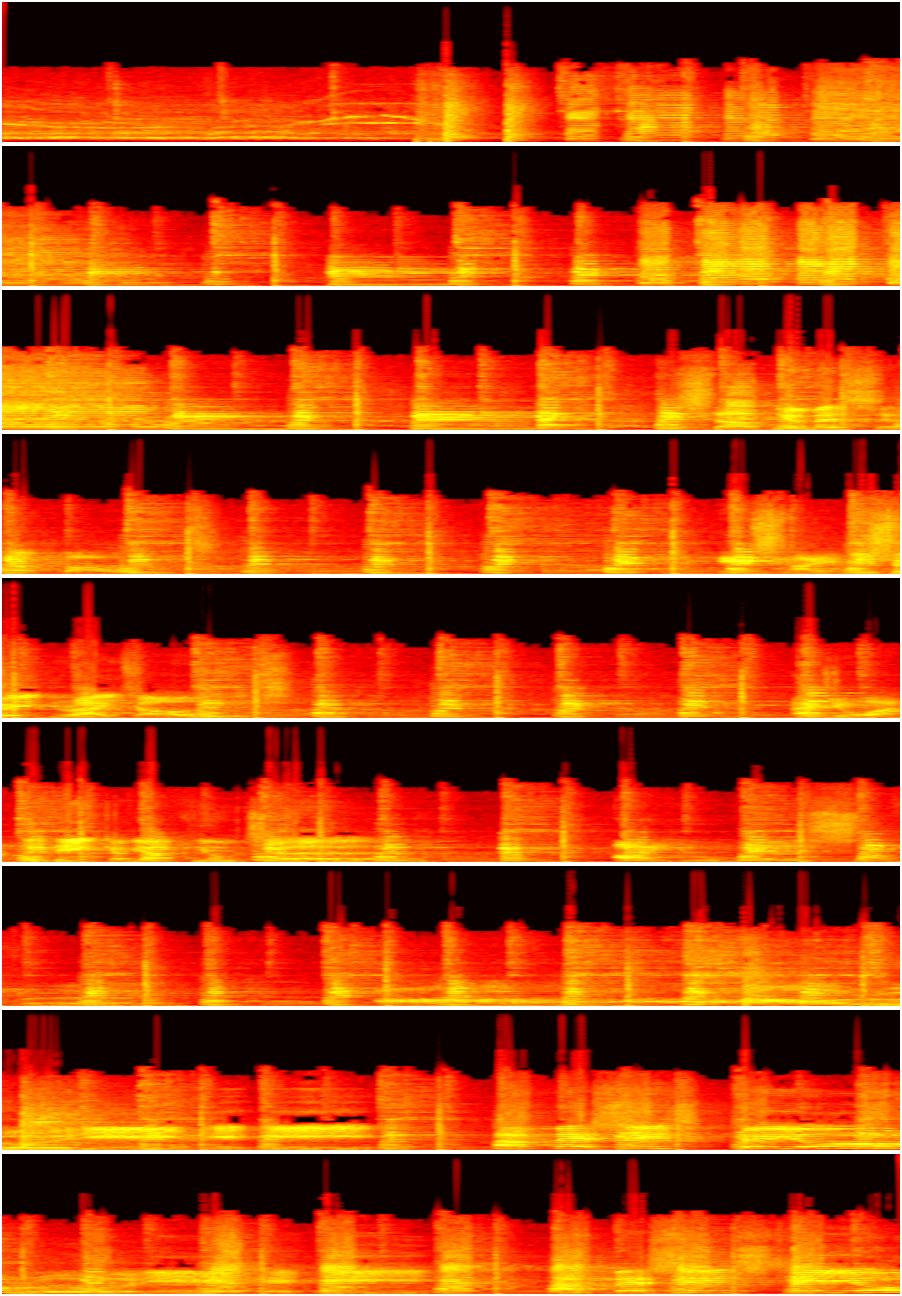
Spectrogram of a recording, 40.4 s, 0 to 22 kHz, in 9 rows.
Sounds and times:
Ska: 1.1s - 40.4s.

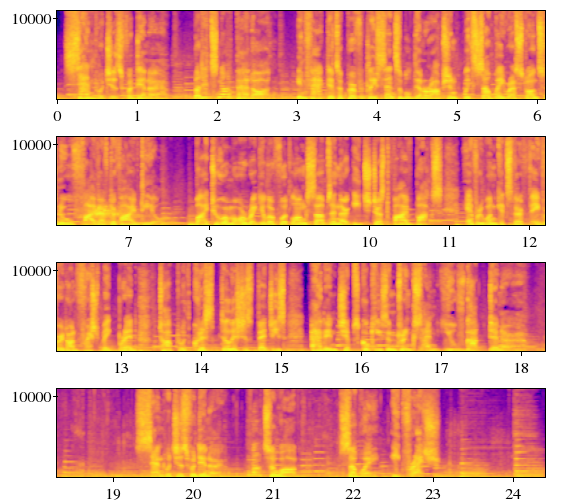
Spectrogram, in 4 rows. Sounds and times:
Music: 0.0s - 24.4s
Speech: 0.1s - 18.1s, 19.3s - 23.1s.

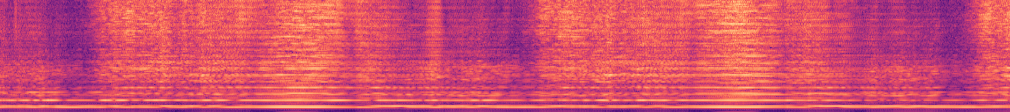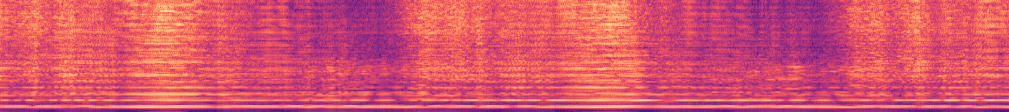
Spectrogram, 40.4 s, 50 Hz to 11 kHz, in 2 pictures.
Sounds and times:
Civil defense siren: 0.0s - 40.3s.

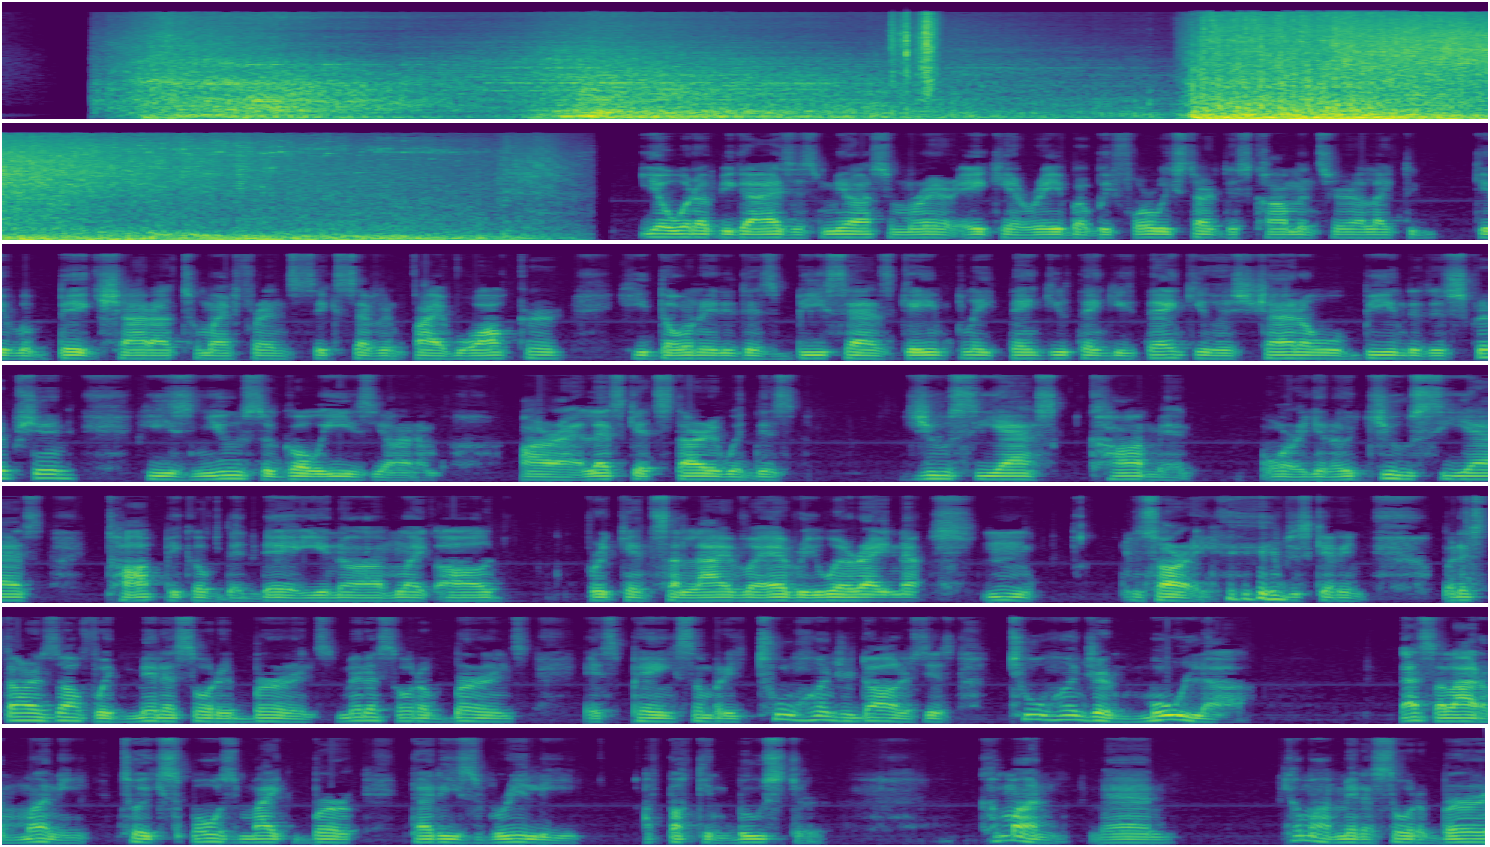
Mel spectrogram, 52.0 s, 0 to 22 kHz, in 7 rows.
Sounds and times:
Speech: 10.6s - 26.2s, 26.8s - 43.4s, 44.2s - 48.7s, 49.5s - 51.9s.

